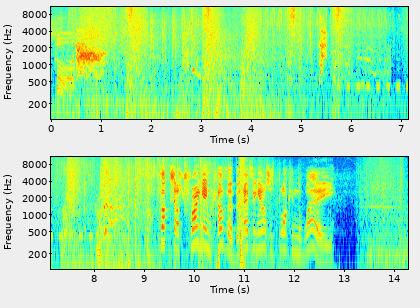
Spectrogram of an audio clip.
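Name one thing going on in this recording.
An energy sword swings with a sharp electric hum.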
